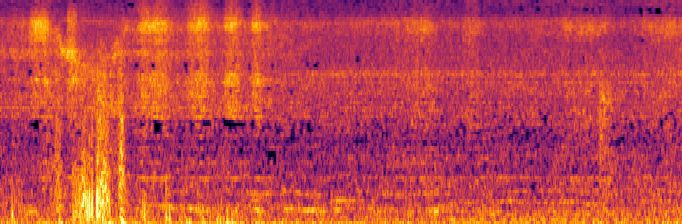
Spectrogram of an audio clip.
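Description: Electric podiatry nail drill running with a small burr against a toenail, filing it down: a steady high hiss, louder and scratchier in short spells during the first three seconds.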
